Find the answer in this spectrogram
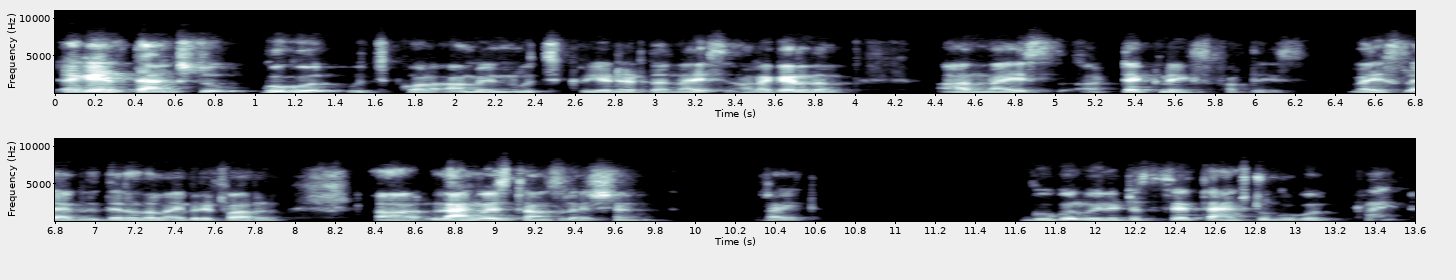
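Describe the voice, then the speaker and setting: Teaching online with a screen demo, a thirty-something man whose first language is Kannada uses repetition and frequent check-in questions. He has a South Indian accent and a mid-range voice with fairly even intonation, and he speaks at a moderate pace. The audio is dull.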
